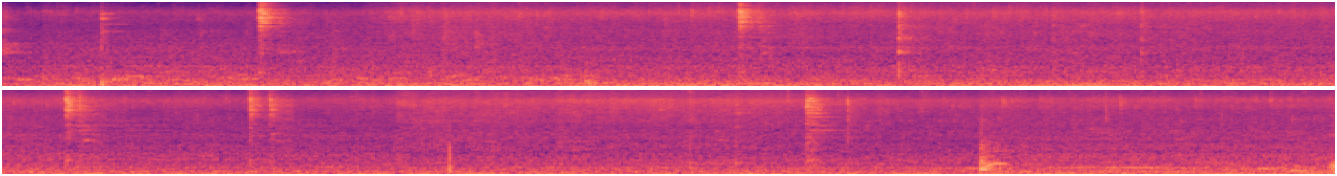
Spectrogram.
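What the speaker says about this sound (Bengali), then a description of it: "পেঁয়াজটা একটু ভাজা হোক।" Onion with chopped carrot, capsicum and beans frying in a pan, a steady low sizzle under repeated sharp clinks and scrapes of a stirring spoon against the metal.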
